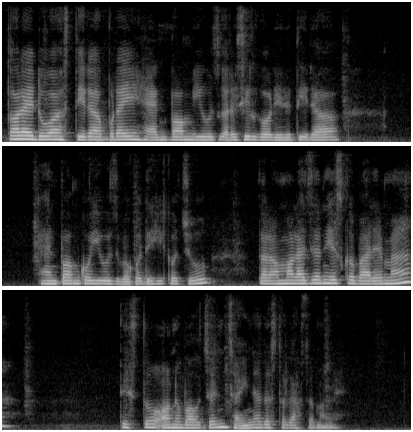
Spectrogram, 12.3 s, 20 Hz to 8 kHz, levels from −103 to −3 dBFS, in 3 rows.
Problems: background sounds at intervals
